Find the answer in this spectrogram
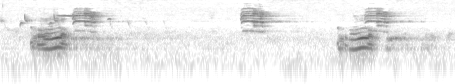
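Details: Three loud, hoarse calls from a wild bird, about a second apart and each ending in a higher rasp, at Mirror Lake State Park in Baraboo, Wisconsin, on a foggy early April morning.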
